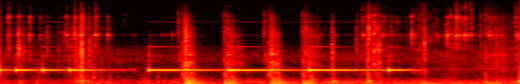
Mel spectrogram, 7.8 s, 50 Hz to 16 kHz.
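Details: 1996 Buick Park Avenue 3800, 134,000 miles, lost all power while driving, oil not milky: sharp single clicks on each key turn over a steady warning chime, engine never cranks; owner suspects a seized engine, serpentine belt removed to check.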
